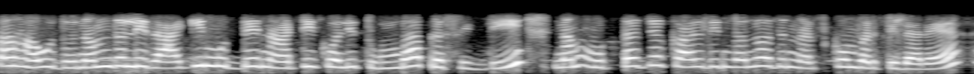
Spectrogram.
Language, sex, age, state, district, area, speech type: Kannada, female, 18-30, Karnataka, Shimoga, urban, conversation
